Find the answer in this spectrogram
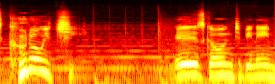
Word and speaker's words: kunoichi: it all right everyone so R Kuno Chi kunoichi not kooi not kooi pronounce it right you filthy slack jaw it it's kunoichi is going to be named Mo mochizuki Chi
